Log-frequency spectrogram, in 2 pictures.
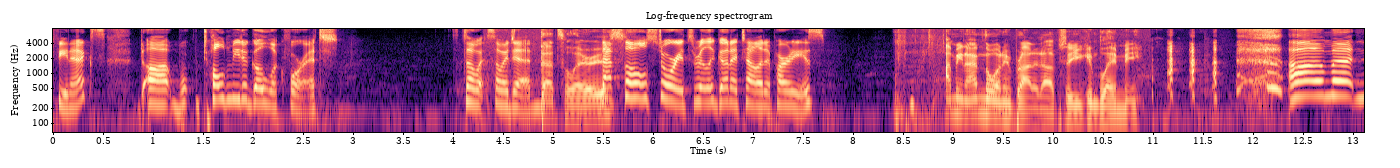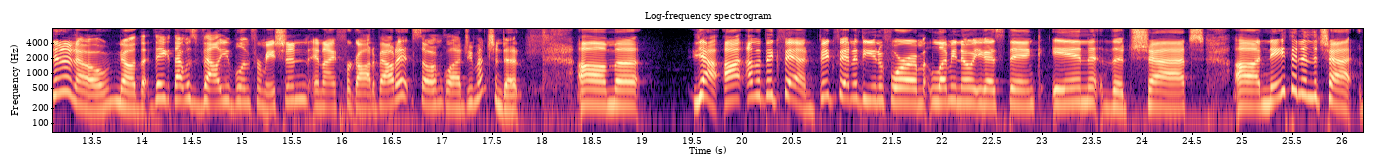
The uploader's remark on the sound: recorded LIVE at the DNVR Bar at Colfax & York!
